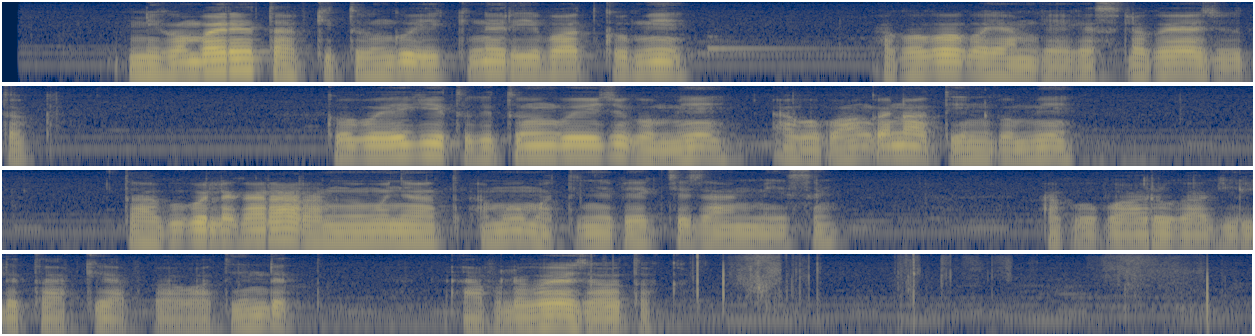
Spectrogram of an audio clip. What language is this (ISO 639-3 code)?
kln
